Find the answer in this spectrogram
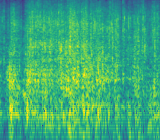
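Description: Gold foil wrap torn off by hand, crinkling and ripping continuously.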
